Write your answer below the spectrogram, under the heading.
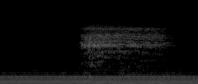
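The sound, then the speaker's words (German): A long, deep breath in during a Kundalini yoga practice: a soft, airy inhale of about a second rises over a steady low electrical hum, quiet and without talk. “Erst einmal möchte ich, dass du einen langen, tiefen Atemzug nimmst”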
